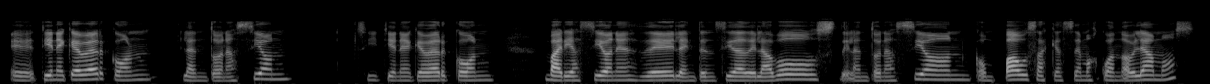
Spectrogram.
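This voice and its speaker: A woman leads a university review class by video call, her mid-range voice bright, clear and resonant with a forceful tone. She explains things step by step and keeps checking that her students are following, often asking "¿sí?" The recording is dry.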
